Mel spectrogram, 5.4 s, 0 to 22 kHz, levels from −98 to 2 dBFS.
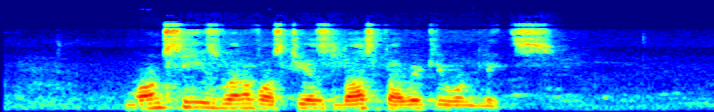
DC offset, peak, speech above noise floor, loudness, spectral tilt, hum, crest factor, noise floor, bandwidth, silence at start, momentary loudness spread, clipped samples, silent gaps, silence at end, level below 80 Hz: under 0.1%; -2 dBFS; 41 dB; -17 LUFS; -3.5 dB/octave; none; 18 dB; -58 dBFS; 9.6 kHz; 0.95 s; 9 LU; under 0.1%; none; 1.25 s; -64 dBFS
